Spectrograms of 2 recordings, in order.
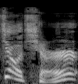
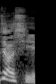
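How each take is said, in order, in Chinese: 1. 这个词的结尾有儿化音。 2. 这个词的结尾没有儿化音。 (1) "那叫叫起儿。" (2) "什么叫叫起啊？"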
